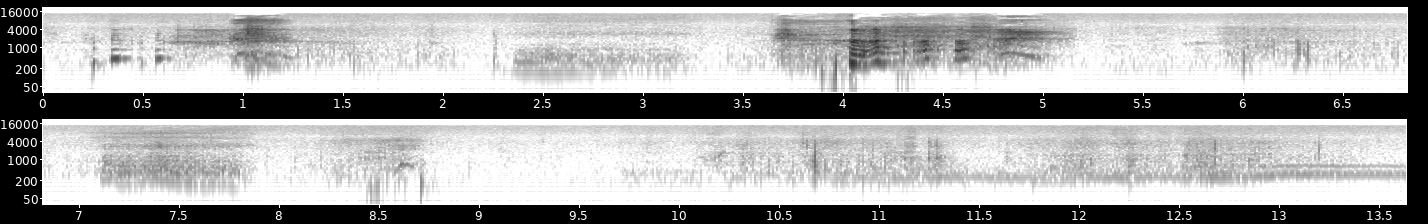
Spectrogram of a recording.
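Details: Angry female house cat, disturbed while dreaming, making hissing bursts, one loud rasping blast near the middle, then softer breaths and a low drawn-out growling tone toward the end.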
